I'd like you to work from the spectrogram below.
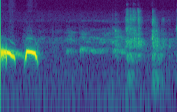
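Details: Spotted dove call meant to rouse wild doves fast: two loud, low, arched coo notes open the phrase, then faint softer coos and scattered chirpy sounds in the background.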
